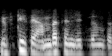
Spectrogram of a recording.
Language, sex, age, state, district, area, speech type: Tamil, male, 30-45, Tamil Nadu, Viluppuram, rural, conversation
